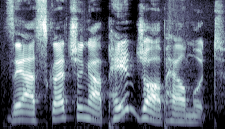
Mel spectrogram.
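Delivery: put-on German-accented game voice line; punchy German accent. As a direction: play a German tank crewman complaining. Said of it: "the best German accent I've ever done".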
